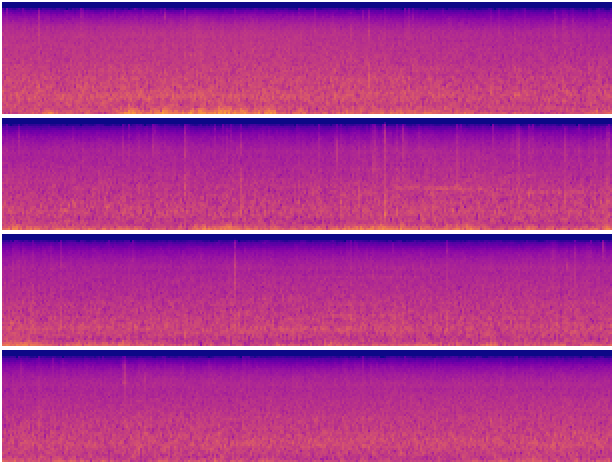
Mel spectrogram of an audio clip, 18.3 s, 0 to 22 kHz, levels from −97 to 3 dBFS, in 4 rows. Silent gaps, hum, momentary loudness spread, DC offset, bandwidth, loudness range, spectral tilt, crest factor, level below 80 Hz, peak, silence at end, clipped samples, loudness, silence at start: none; none; 6 LU; under 0.1%; 17 kHz; 5 LU; -3 dB/octave; 20 dB; -40 dBFS; -14 dBFS; 0 s; under 0.1%; -34 LUFS; 0 s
